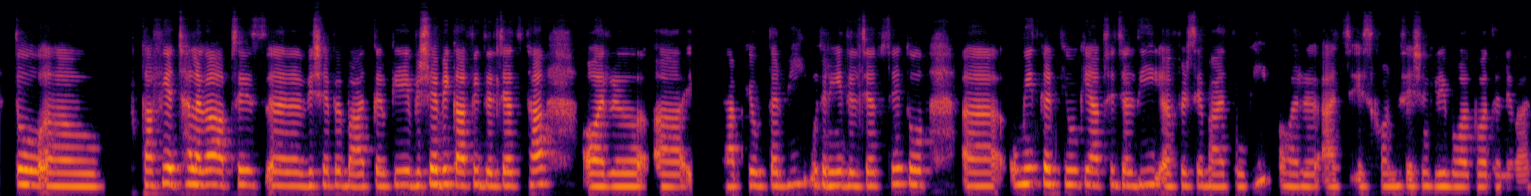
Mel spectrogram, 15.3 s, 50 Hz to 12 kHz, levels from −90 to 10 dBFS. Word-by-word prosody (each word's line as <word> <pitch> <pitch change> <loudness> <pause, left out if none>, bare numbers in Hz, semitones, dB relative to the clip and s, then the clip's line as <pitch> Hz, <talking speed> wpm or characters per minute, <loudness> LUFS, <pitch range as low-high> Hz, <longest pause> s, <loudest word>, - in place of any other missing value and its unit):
तो 255 -1 +8
अ, 220 -1 +2 0.4
काफ़ी 240 +2 +1
अच्छा 265 0 +1
लगा 250 0 +7
आपसे 240 +1 +1
इस 240 0 -10
अ, 230 -1 +1
विषय 230 +2 -1
पे 240 +1 -3
बात 215 0 -2
करके। 245 +1 -1
विषय 235 +3 +5
भी 255 +1 +3
काफ़ी 235 0 +4
दिलचस्प 230 0 0
था 250 +2 +4 0.5
और 220 0 +4 0.5
अ, 215 0 0
एक - - -6 0.4
आपके 215 +2 -2
उत्तर 230 0 -2
भी 245 +4 -5
उतने 240 -1 +1
ही 235 - +2
दिलचस्प 230 0 -2
थे। 260 0 +1
तो 255 -1 +2 0.5
अ, 230 0 +1 0.2
उम्मीद 265 +1 +3
करती 255 -2 +3
हूँ 250 - +1
कि 255 - 0
आपसे 235 +2 -9
जल्द 230 0 -3
ही 250 +2 -3
अ, - - +1
फिर 230 - -2
से 230 +1 -5
बात 215 0 -2
होगी 260 +10 -6
और 215 -1 -3 0.2
आज 110 0 -5
इस 110 - -7
कॉन्वर्सेशन 225 +1 -3
के 220 - -5
लिए 220 - +2
बहुत-बहुत 210 0 -3
धन्यवाद। 110 - -10
230 Hz, 190 wpm, -22 LUFS, 220-245 Hz, 0.5 s, तो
